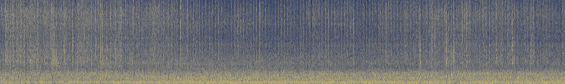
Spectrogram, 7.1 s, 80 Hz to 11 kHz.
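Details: Free older Craftsman EZ Walk self-propelled mower with Briggs & Stratton engine (7 ft-lb gross torque): small single-cylinder runs at a steady, even pace with constant hum, no misses or knocks; healthy running.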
